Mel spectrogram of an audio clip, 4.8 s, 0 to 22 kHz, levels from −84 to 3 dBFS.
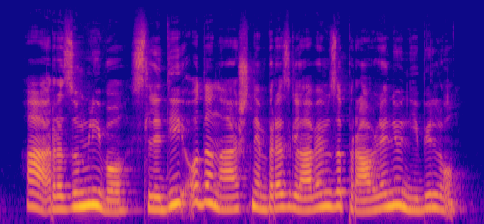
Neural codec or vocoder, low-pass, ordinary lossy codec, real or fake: none; 19.8 kHz; none; real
